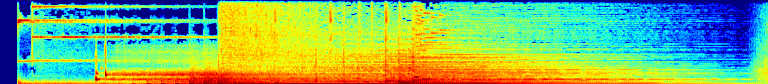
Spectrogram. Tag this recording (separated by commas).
Music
